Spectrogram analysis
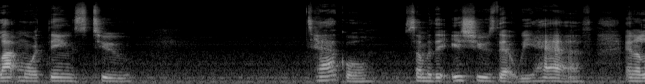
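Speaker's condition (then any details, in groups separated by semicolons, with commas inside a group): No condition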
